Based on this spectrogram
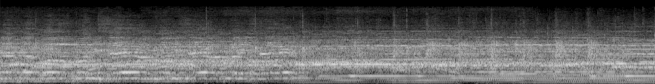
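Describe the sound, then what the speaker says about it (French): Wedding guests at a nuptial blessing clap and cheer loudly and steadily, a dense wash of applause with whoops and shouts and a continuous sustained tone running underneath. "Encore très fort, applaudissez,"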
